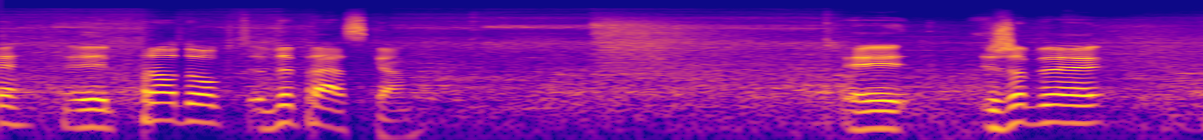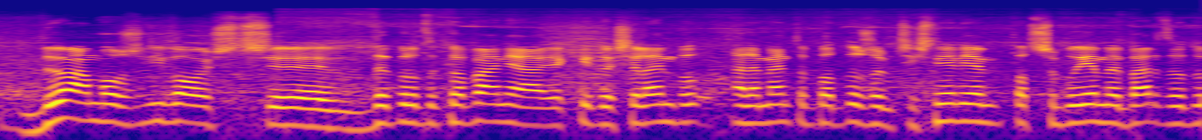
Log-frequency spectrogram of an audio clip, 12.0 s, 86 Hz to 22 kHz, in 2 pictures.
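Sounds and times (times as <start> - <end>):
machinery running: 0.0 - 12.0
hiss: 3.0 - 3.6.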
